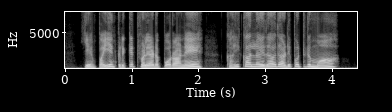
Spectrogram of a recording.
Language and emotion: Tamil, fearful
